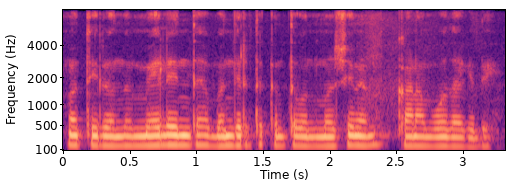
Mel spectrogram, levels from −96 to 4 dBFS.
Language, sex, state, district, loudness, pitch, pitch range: Kannada, male, Karnataka, Koppal, -15 LUFS, 150 Hz, 145-155 Hz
